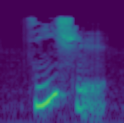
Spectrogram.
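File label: "即使", Mandarin Chinese; chinese-flashcards; hsk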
